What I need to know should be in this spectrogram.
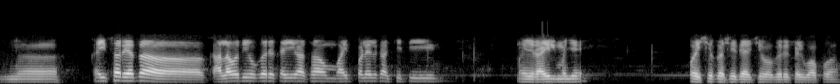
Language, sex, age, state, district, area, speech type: Marathi, male, 45-60, Maharashtra, Akola, rural, conversation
